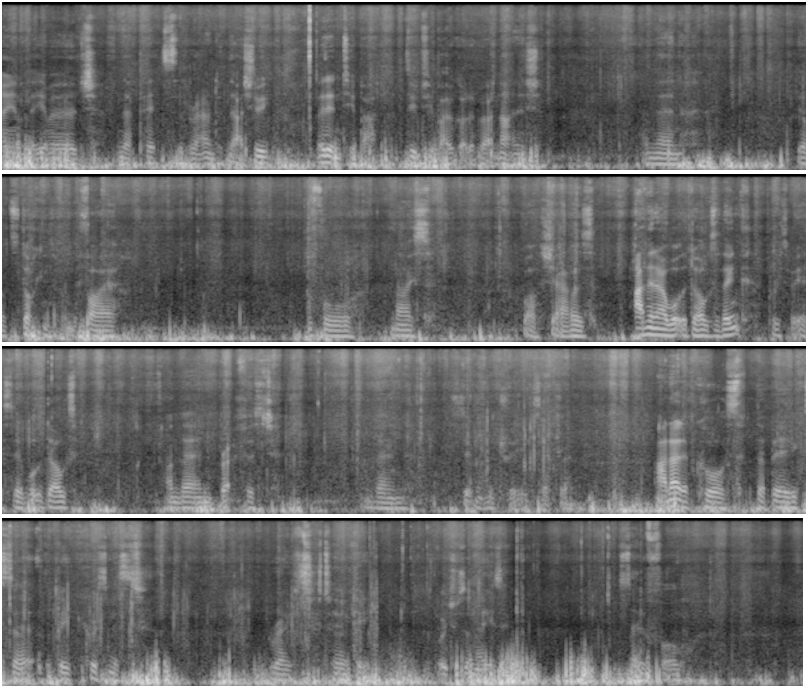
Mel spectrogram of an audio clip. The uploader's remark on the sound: Boxing Day walk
